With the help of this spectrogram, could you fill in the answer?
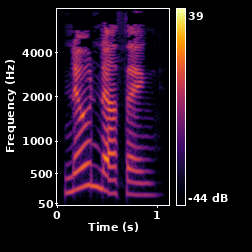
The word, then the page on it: know nothing: British English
